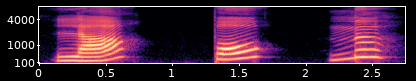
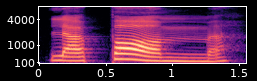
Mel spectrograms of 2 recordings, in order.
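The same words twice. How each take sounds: First: Syllabified. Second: Said in the usual way. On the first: Shown as a demonstration. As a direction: break "La pomme" apart. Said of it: "word split into syllables". ("La pomme" détaché, montée sur "pomme") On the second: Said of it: "word said whole after split".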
